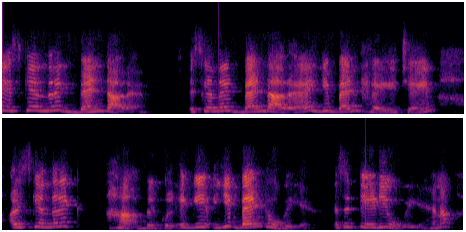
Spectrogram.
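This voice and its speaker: A woman's voice: extremely high pitch, muffled recording. A woman teacher giving a live online biology lecture, mixing Hindi with English, repeating key points and often checking whether students understand.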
